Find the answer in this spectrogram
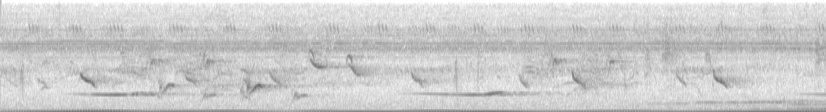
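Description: Low, sustained background-music drone that swells and fades, with many short bird chirps above it.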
